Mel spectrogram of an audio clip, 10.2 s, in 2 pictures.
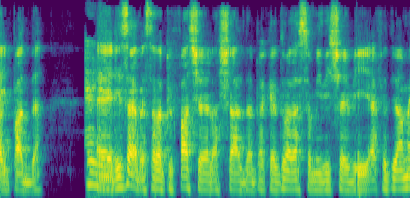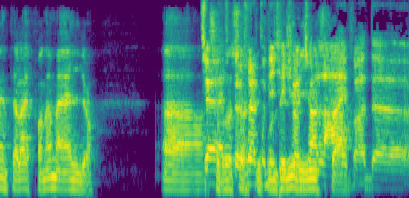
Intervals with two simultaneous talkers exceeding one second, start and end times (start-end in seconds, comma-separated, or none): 7.6-9.6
